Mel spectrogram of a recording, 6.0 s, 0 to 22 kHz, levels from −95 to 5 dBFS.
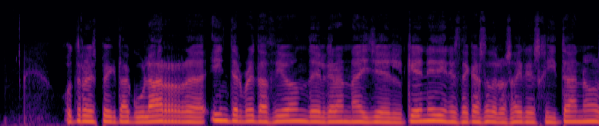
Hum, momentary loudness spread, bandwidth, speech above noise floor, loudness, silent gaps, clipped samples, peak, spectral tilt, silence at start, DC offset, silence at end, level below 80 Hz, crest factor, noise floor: none; 4 LU; 7.2 kHz; 29 dB; -36 LUFS; none; under 0.1%; -24 dBFS; -9 dB/octave; 0.65 s; under 0.1%; 0 s; -72 dBFS; 12 dB; -64 dBFS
